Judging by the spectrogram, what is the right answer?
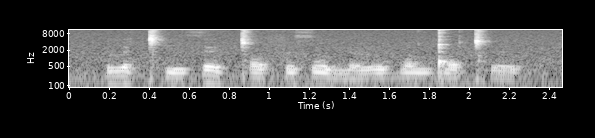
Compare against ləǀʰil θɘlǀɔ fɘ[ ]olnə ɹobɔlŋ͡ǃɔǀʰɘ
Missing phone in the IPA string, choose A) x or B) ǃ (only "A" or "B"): A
